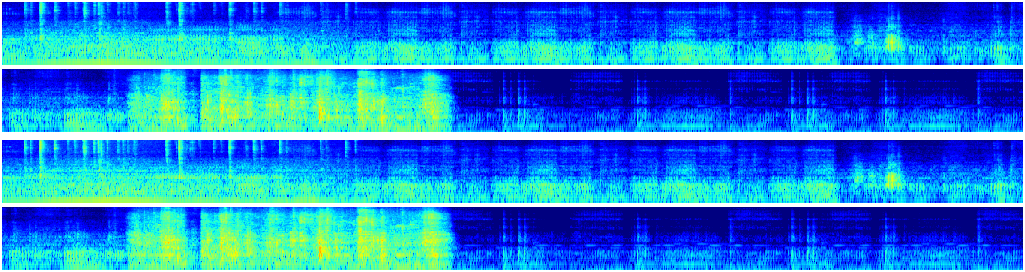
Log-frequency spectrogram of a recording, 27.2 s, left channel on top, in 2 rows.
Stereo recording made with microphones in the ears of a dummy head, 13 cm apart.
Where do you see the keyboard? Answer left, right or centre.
right.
